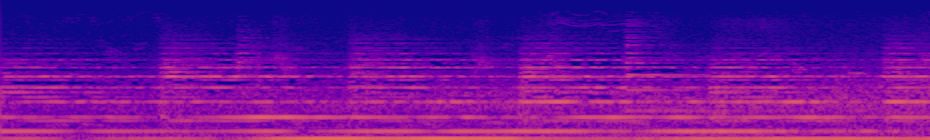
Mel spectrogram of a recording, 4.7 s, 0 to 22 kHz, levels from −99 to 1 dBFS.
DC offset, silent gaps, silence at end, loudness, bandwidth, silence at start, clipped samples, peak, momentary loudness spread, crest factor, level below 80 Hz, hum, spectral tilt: under 0.1%; none; 0 s; -42 LUFS; 11.5 kHz; 0 s; under 0.1%; -28 dBFS; 4 LU; 12 dB; -44 dBFS; none; -6 dB/octave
